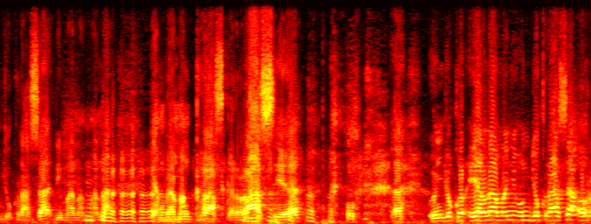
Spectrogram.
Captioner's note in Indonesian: tertawa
